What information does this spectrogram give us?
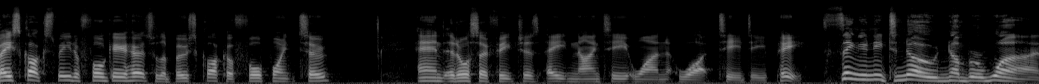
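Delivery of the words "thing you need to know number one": epic announcer voice, much higher pitched. Tech reviewer describing a new processor, in an epic announcer voice. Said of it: "that's my epic voice".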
